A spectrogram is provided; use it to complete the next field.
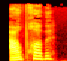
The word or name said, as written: afproppe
